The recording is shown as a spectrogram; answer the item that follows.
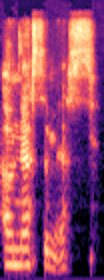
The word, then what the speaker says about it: Onesimus: Yeah, Onesimus. Onesimus.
